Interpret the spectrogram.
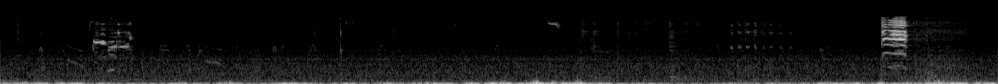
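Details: Blue jay at a farm giving harsh, scratchy hollers, one early and a louder one near the end, with faint bird notes between and constant low rumble underneath.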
